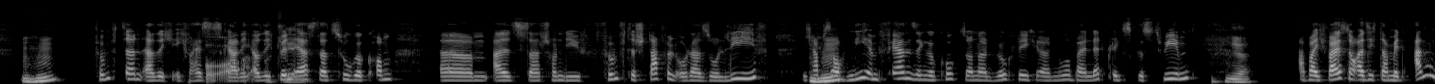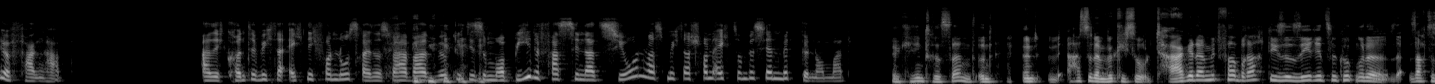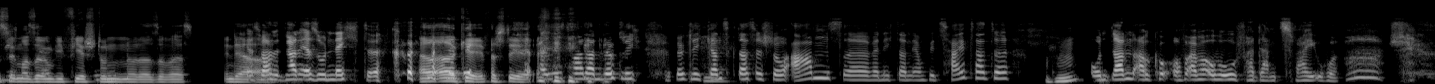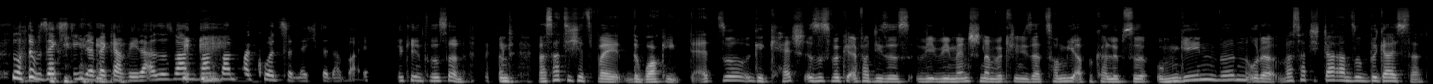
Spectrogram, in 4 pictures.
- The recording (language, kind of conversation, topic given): German, podcast, Welche Serie hat dich zuletzt richtig gefesselt, und warum?
- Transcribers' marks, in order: drawn out: "Boah"; other background noise; chuckle; unintelligible speech; laughing while speaking: "Meine Nächte"; chuckle; unintelligible speech; gasp; chuckle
